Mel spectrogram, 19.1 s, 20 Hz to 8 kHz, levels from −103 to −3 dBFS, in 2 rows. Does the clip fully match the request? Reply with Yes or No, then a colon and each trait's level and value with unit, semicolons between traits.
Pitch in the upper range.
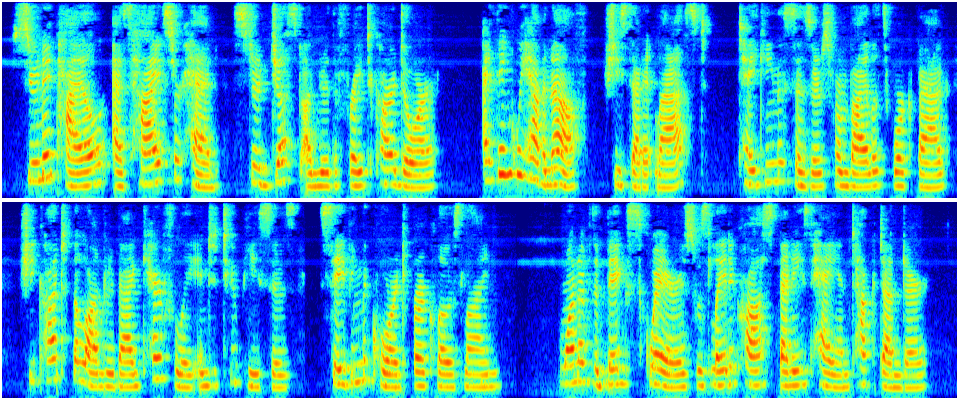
Yes: high, 215 Hz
